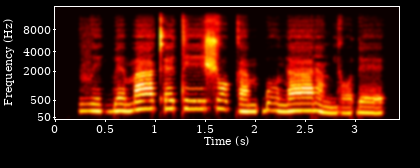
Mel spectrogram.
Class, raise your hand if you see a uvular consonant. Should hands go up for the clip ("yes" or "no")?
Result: no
